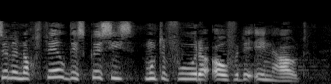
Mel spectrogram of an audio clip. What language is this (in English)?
Dutch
